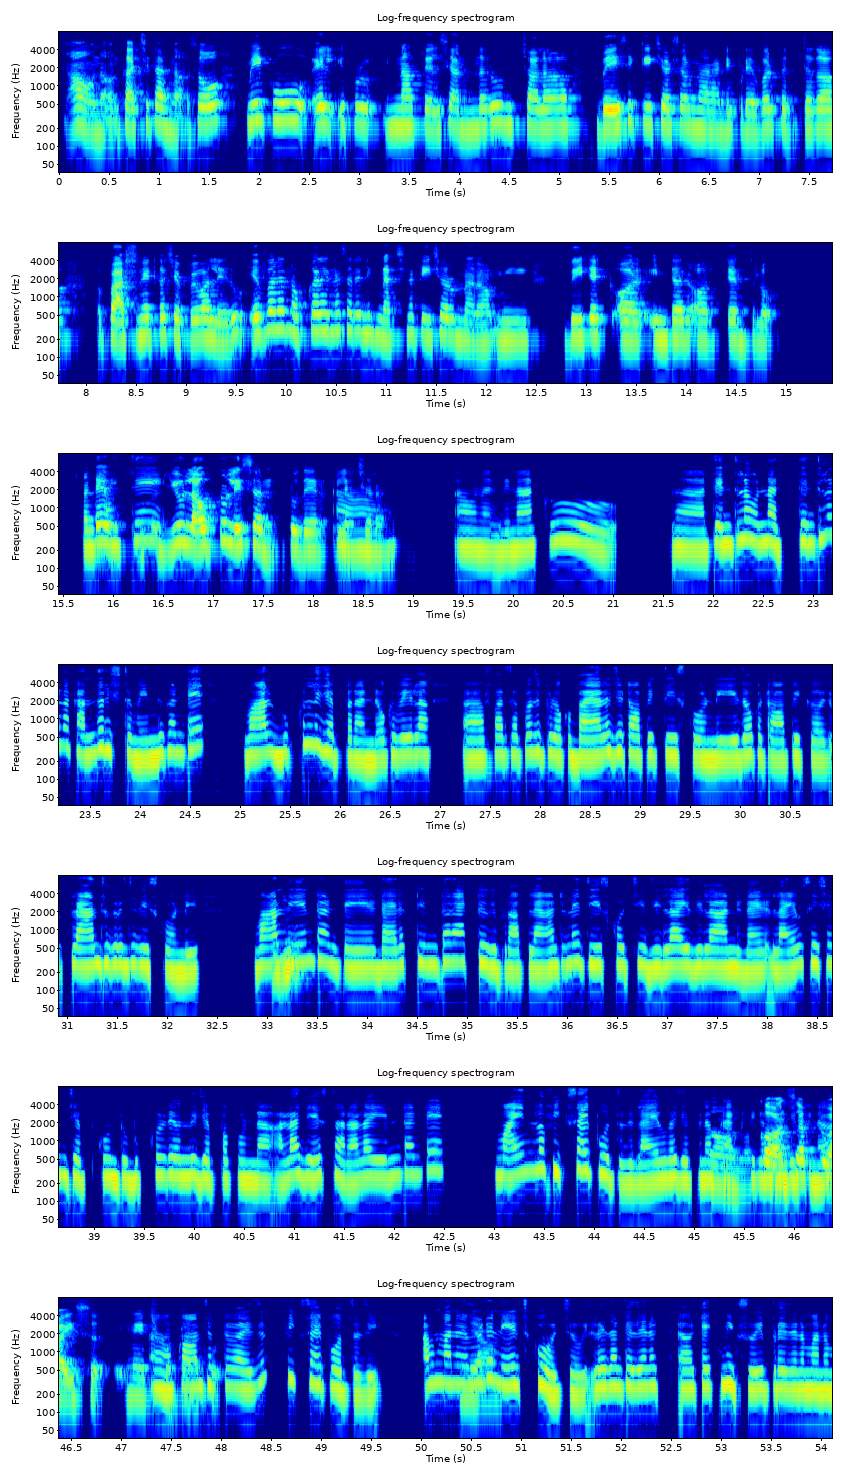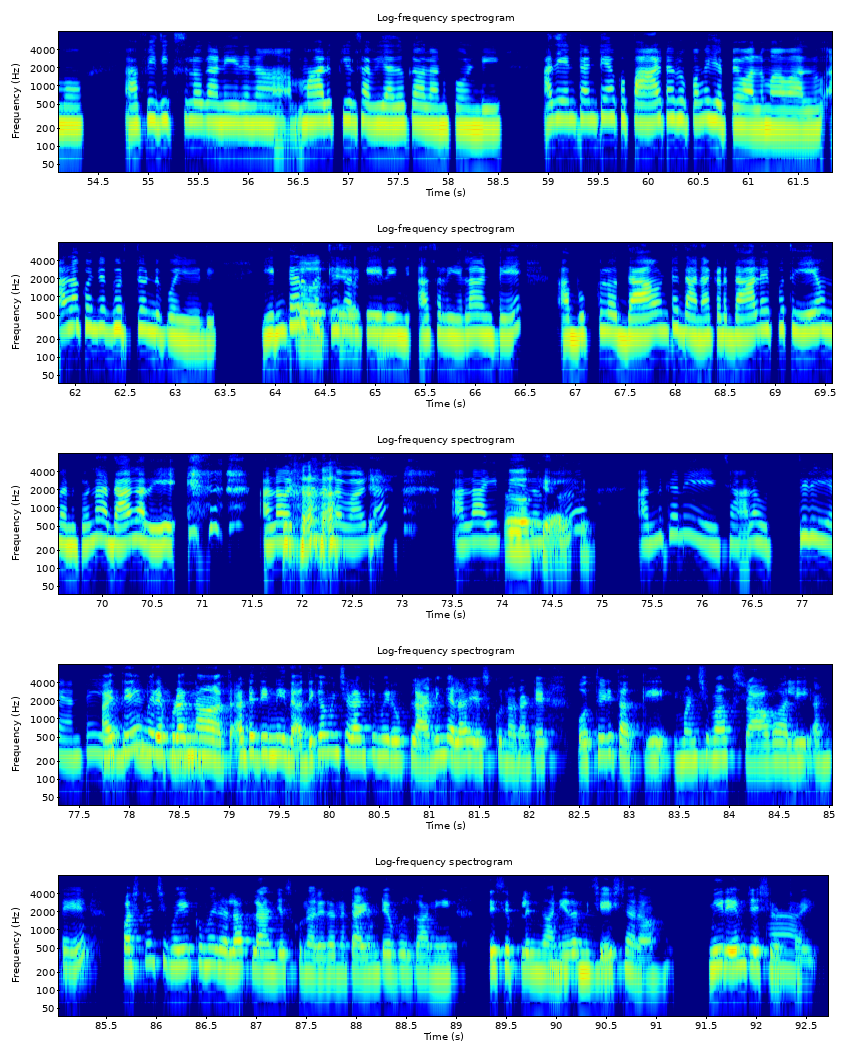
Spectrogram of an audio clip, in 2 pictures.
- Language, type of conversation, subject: Telugu, podcast, పరీక్షల ఒత్తిడిని తగ్గించుకోవడానికి మనం ఏమి చేయాలి?
- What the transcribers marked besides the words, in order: in English: "సో"; in English: "బేసిక్"; in English: "ఫ్యాషనేట్‌గా"; in English: "టీచర్"; in English: "బీటెక్ ఆర్, ఇంటర్ ఆర్, టెన్త్‌లో"; in English: "యూ లవ్ టూ లిసన్ టూ దేర్ లెక్చర్"; in English: "టెన్త్‌లో"; in English: "టెన్త్‌లో"; in English: "ఫర్ సపోజ్"; in English: "బయాలజీ టాపిక్"; in English: "టాపిక్ ప్లాంట్స్"; in English: "డైరెక్ట్"; in English: "లైవ్ సెషన్"; in English: "మైండ్‌లో ఫిక్స్"; in English: "కాన్సెప్ట్ వైస్"; in English: "లైవ్‌గా"; in English: "ప్రాక్టికల్‌గా"; in English: "కాన్సెప్ట్ వైస్ ఫిక్స్"; in English: "టెక్నిక్స్"; in English: "ఫిజిక్స్‌లో"; in English: "మాలిక్యూల్స్"; other background noise; giggle; in English: "ప్లానింగ్"; in English: "మార్క్స్"; in English: "ఫస్ట్"; in English: "ప్లాన్"; in English: "టైమ్ టేబుల్"; in English: "డిసిప్లిన్"; in English: "ట్రై?"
